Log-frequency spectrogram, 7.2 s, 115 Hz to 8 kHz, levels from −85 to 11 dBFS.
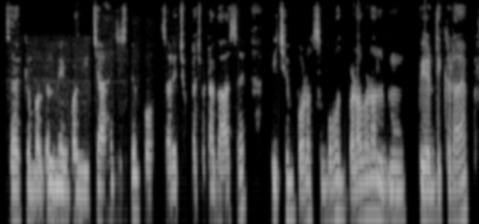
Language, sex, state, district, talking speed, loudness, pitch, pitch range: Hindi, male, Bihar, Muzaffarpur, 190 wpm, -24 LUFS, 115 Hz, 110-135 Hz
